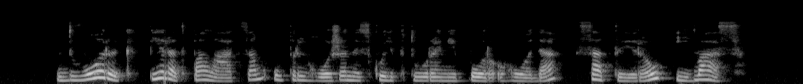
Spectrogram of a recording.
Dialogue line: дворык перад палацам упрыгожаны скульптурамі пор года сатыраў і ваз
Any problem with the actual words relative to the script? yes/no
no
